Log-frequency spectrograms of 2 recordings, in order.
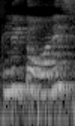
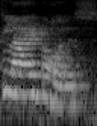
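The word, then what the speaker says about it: clitoris: क्लिटोरिस भी लिखा होंगे किसी किसी जगह पे, या इन्हें बोल दे क्लिटोरिस, I pronounce it एज क्लाइटोरिस, spelling easily याद हो जाते क्लाइटोरिस ना।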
